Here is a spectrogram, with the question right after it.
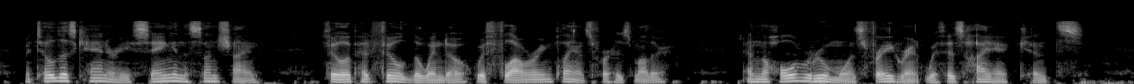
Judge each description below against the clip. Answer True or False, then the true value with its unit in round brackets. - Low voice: True (110 Hz)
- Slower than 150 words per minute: True (140 wpm)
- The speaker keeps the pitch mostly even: False (4.9 semitones)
